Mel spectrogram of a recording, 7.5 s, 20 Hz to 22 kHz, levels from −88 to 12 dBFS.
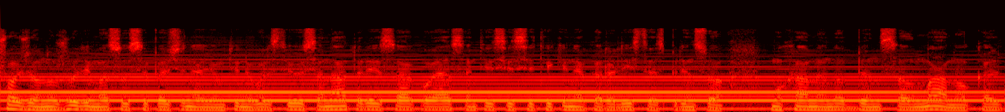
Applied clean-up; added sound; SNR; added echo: none; Wind instrument, woodwind instrument; -3 dB; none.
